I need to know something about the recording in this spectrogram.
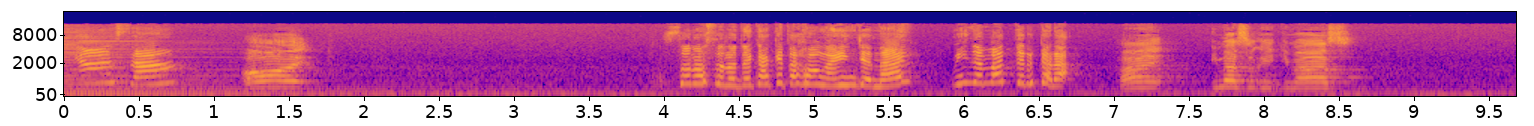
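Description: A man calls out from above with animation.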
